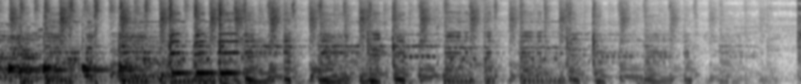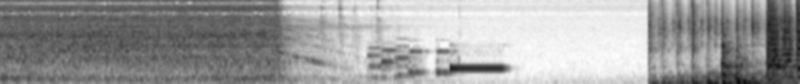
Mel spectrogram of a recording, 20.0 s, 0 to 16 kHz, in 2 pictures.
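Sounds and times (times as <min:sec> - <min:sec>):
background music: 0:00.0 - 0:09.7, 0:18.2 - 0:20.0
motor winding down whine: 0:10.0 - 0:14.6
robot vacuum running: 0:10.0 - 0:14.6.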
